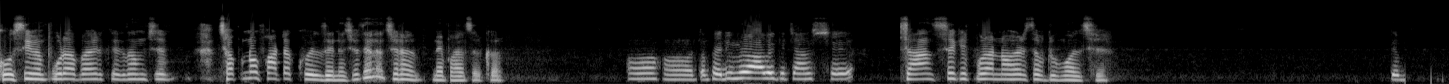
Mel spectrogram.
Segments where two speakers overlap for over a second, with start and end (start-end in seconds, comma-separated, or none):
none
